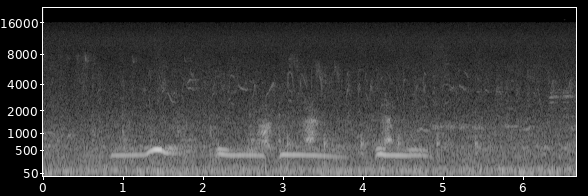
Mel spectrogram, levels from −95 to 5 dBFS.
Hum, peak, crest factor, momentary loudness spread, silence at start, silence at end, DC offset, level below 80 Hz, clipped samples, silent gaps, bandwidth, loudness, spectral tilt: none; -12 dBFS; 20 dB; 13 LU; 0 s; 0 s; under 0.1%; -42 dBFS; under 0.1%; none; 16 kHz; -33 LUFS; -6 dB/octave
